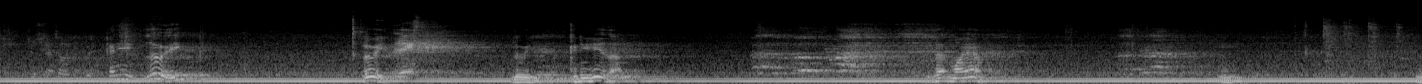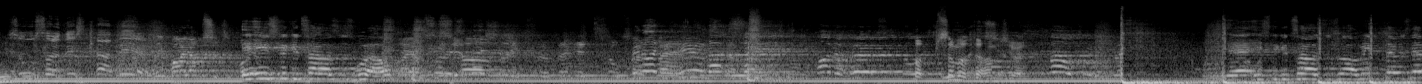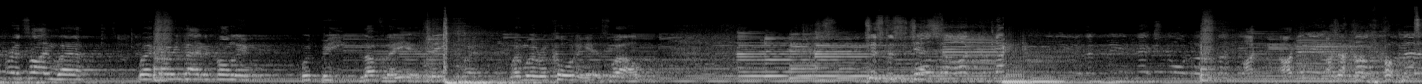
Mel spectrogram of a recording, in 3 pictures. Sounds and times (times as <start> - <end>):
Speech: 0.3 - 2.0, 5.1 - 6.4, 11.2 - 12.5, 14.1 - 25.4, 26.4 - 34.9, 37.1 - 42.6.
